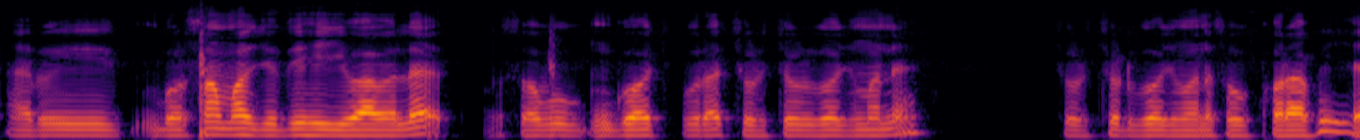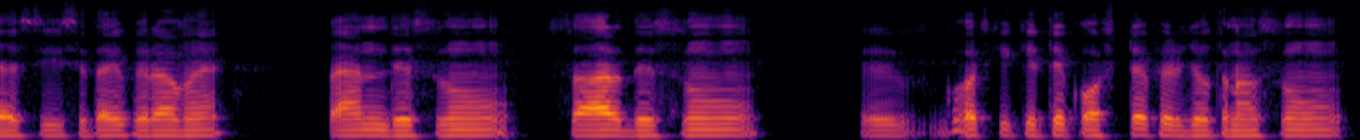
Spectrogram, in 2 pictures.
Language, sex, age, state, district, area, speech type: Odia, male, 30-45, Odisha, Bargarh, rural, spontaneous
